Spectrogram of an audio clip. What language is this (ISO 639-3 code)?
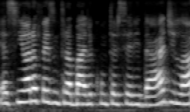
por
